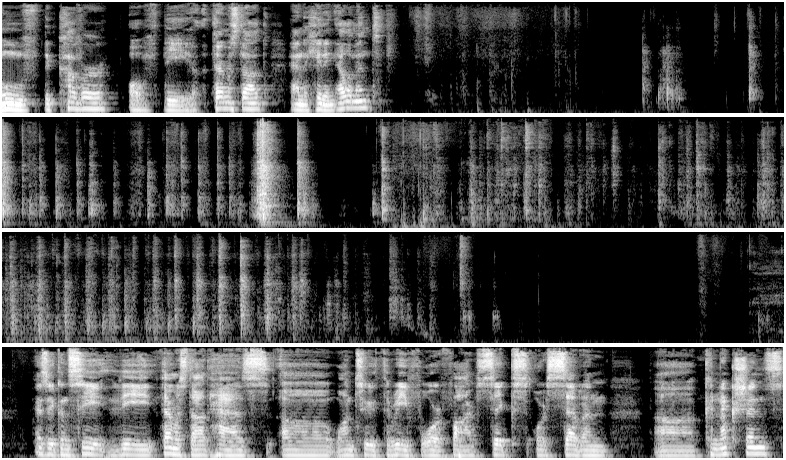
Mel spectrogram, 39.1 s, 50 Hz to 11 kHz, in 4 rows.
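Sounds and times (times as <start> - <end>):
metal cover clicking and rattling: 8.0 - 8.5, 9.3 - 13.8, 14.4 - 25.4.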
